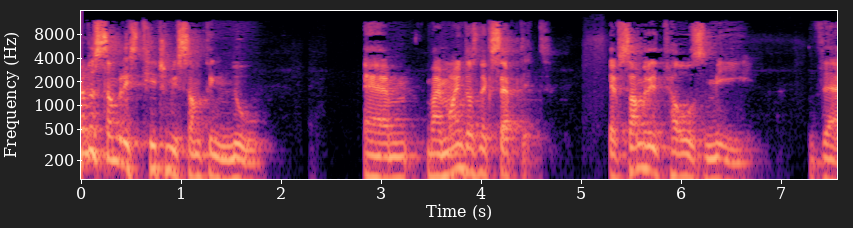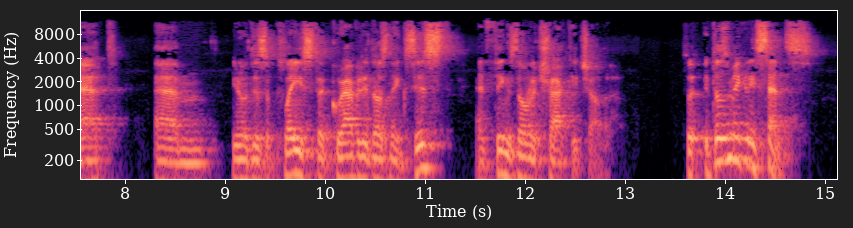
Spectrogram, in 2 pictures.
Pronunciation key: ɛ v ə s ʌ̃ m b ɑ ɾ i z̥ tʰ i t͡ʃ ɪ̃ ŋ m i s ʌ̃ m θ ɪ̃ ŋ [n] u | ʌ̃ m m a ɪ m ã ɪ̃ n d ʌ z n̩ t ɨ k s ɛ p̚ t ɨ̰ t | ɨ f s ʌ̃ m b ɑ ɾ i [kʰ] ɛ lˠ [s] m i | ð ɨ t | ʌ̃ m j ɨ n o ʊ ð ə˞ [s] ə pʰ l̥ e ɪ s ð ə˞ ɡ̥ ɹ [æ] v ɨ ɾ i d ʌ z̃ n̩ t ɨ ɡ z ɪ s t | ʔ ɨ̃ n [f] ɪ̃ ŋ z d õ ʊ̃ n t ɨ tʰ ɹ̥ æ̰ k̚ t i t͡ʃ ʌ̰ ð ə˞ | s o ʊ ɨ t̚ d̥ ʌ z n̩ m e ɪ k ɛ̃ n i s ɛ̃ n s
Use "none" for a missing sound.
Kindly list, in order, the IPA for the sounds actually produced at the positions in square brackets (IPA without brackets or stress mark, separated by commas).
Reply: n, tʰ, z, z, æ, θ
